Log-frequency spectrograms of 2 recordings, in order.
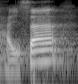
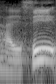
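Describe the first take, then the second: First: The word ends in an a vowel. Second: The word ends in an i vowel. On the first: "haitsa bil fathi" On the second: "haitsi bil kasri"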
